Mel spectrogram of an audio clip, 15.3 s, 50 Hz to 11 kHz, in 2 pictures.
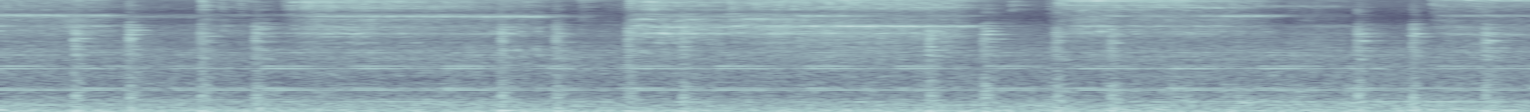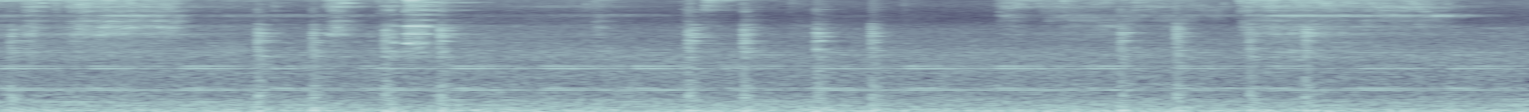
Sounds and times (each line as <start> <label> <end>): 0.0 Trains traveling through 15.2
